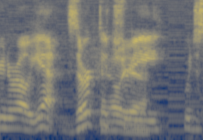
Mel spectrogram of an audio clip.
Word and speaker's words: Xurkitree: Yeah, Xurkitree, yeah. which is spelled with an X to make it just annoying.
